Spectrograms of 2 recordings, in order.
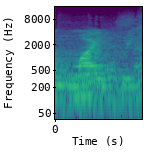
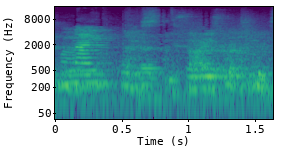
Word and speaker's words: Nyquist: Profe, ¿es Nyquist o MyQuist? Nyquist. Escribiste con M. Cámbiala por una N.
